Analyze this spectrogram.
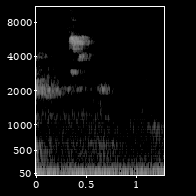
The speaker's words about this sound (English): if you can hear those birds in the background, I'm so sorry. also, they're cute little birds, so also I'm not really sorry.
